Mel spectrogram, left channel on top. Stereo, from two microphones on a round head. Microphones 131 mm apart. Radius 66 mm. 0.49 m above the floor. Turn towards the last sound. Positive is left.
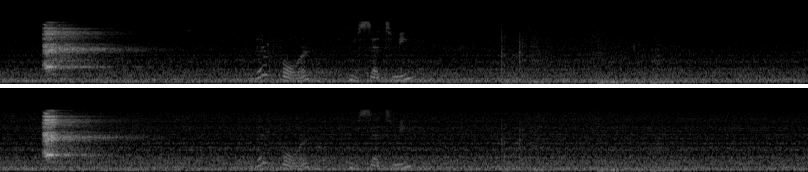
turn(degrees=10)  # may be behind; listen again after turning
